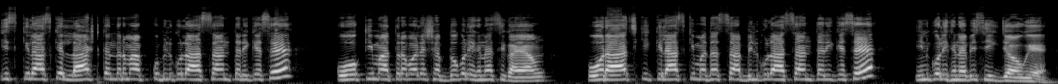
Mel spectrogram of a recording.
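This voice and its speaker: A man teaching beginners to read, spelling out each syllable slowly and then blending it into a word, encouraging his viewers as friends. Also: very high-pitched, fairly bright tone, no room sound, studio quality. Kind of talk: slow syllable-by-syllable reading lesson.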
